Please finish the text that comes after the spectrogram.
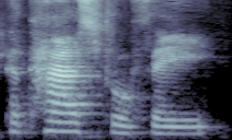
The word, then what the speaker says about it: catastrophe: you say that uh the highlight of the pronunciation is not the same rather in french is catastrophe and in english catastrophe baobabs baobabs in french is baobab and baobab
